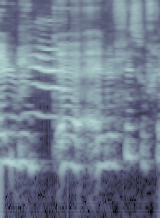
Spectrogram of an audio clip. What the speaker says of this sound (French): donc ça c'était mon chat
